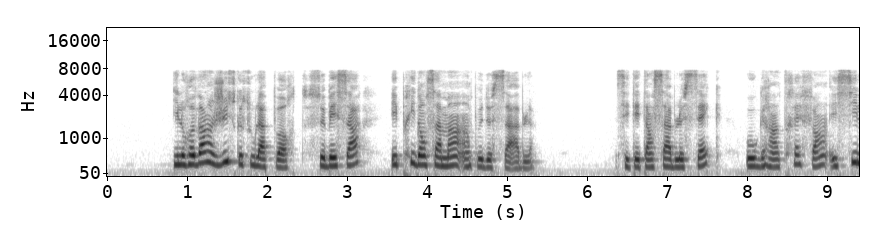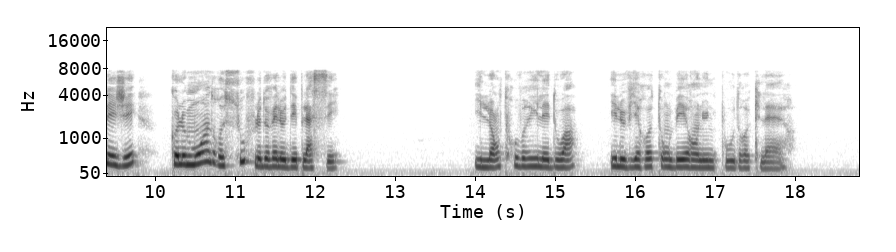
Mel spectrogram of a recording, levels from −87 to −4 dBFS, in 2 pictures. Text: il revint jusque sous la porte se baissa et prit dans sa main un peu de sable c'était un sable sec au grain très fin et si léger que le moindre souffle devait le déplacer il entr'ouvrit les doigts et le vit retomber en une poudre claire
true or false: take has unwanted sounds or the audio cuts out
false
